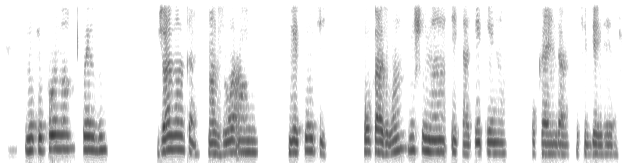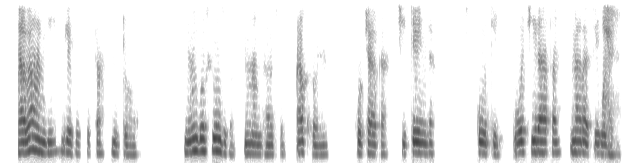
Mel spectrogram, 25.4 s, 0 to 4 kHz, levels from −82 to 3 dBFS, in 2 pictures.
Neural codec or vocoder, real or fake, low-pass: codec, 16 kHz, 2 kbps, FreqCodec, smaller model; fake; 3.6 kHz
